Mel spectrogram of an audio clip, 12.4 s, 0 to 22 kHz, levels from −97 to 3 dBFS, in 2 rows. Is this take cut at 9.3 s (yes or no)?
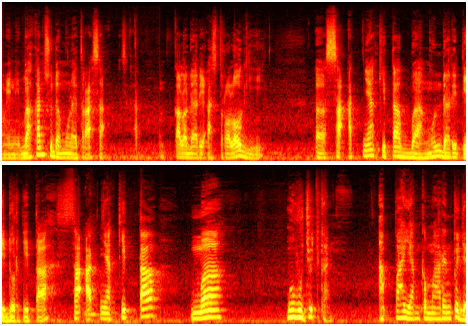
no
